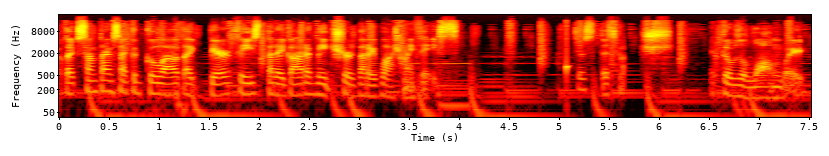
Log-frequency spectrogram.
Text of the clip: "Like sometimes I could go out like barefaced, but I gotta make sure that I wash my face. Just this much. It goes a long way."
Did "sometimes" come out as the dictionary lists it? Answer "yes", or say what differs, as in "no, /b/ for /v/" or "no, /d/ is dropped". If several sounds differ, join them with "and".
yes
